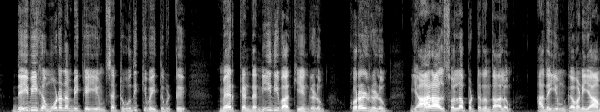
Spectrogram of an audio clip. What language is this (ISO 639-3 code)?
tam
